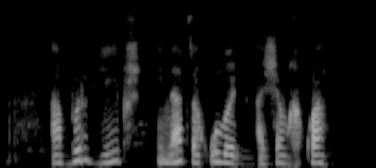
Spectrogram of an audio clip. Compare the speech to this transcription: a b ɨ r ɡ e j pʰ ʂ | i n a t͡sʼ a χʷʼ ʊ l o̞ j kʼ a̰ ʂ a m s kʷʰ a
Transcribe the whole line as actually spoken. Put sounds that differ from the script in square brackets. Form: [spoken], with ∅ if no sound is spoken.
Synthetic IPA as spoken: a b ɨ r ɡ e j pʰ ʂ | i n a t͡sʼ a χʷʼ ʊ l o̞ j [tʼ] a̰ [ʃ] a m [χ] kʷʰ a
